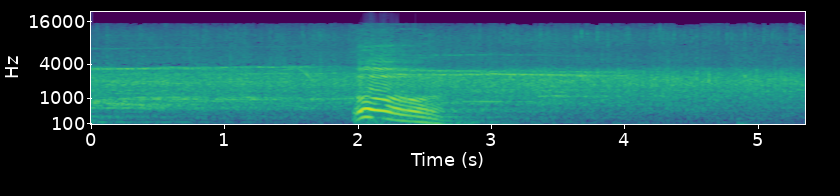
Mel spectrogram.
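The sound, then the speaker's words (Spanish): A crowd claps steadily throughout, a dense continuous wash of applause for the Lord, with a man's brief vocal exclamation cutting through near the middle. “Dale un aplauso al Señor.”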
